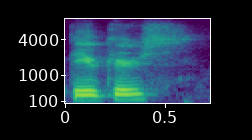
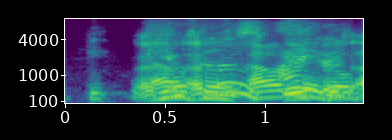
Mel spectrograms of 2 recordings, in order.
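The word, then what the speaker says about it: Bueckers: How do you say her last name? – Bukers. – Beckers? – Bukers. I haven't watched.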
